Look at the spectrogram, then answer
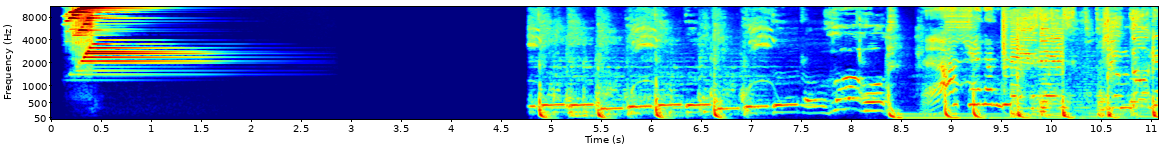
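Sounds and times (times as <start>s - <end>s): shimmering chime ding: 0.1s - 2.0s.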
